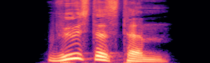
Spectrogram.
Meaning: strong dative masculine/neuter singular superlative degree of wüst
- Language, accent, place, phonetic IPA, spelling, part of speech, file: German, Germany, Berlin, [ˈvyːstəstəm], wüstestem, adjective, De-wüstestem.ogg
